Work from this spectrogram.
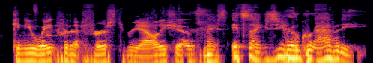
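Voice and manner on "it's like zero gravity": high, loud, hyped announcer-style read. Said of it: "Okay, now say it like this".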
